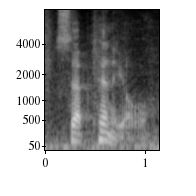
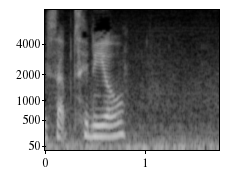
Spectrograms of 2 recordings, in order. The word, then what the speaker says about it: septennial: And Kiana, your word for this round is going to be septennial.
